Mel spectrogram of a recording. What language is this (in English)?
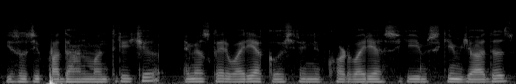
Kashmiri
